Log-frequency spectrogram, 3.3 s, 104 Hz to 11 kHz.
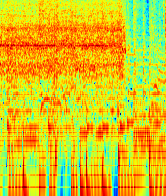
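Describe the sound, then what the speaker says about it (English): A power drill drills out rivets on a Porsche 997 GT3 car part, with repeated loud bursts of whining motor and grinding, close up, and no talking. "Then we have a couple of rivets that we need to drill out on this piece."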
